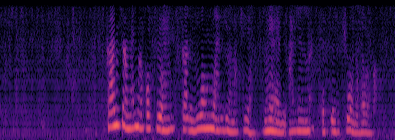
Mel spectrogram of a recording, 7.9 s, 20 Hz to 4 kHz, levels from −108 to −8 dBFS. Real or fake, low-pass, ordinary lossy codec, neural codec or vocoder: fake; 3.6 kHz; none; codec, 16 kHz, 1 kbps, FreqCodec, smaller model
